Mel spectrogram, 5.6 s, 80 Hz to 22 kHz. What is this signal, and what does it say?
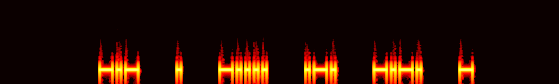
Morse code, heard as a keyed tone, about 28 wpm, spaced as for 16 wpm, 700 Hz. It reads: KE6RCT
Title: USA Call Signs - 3x Character Spacing - 28wpm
